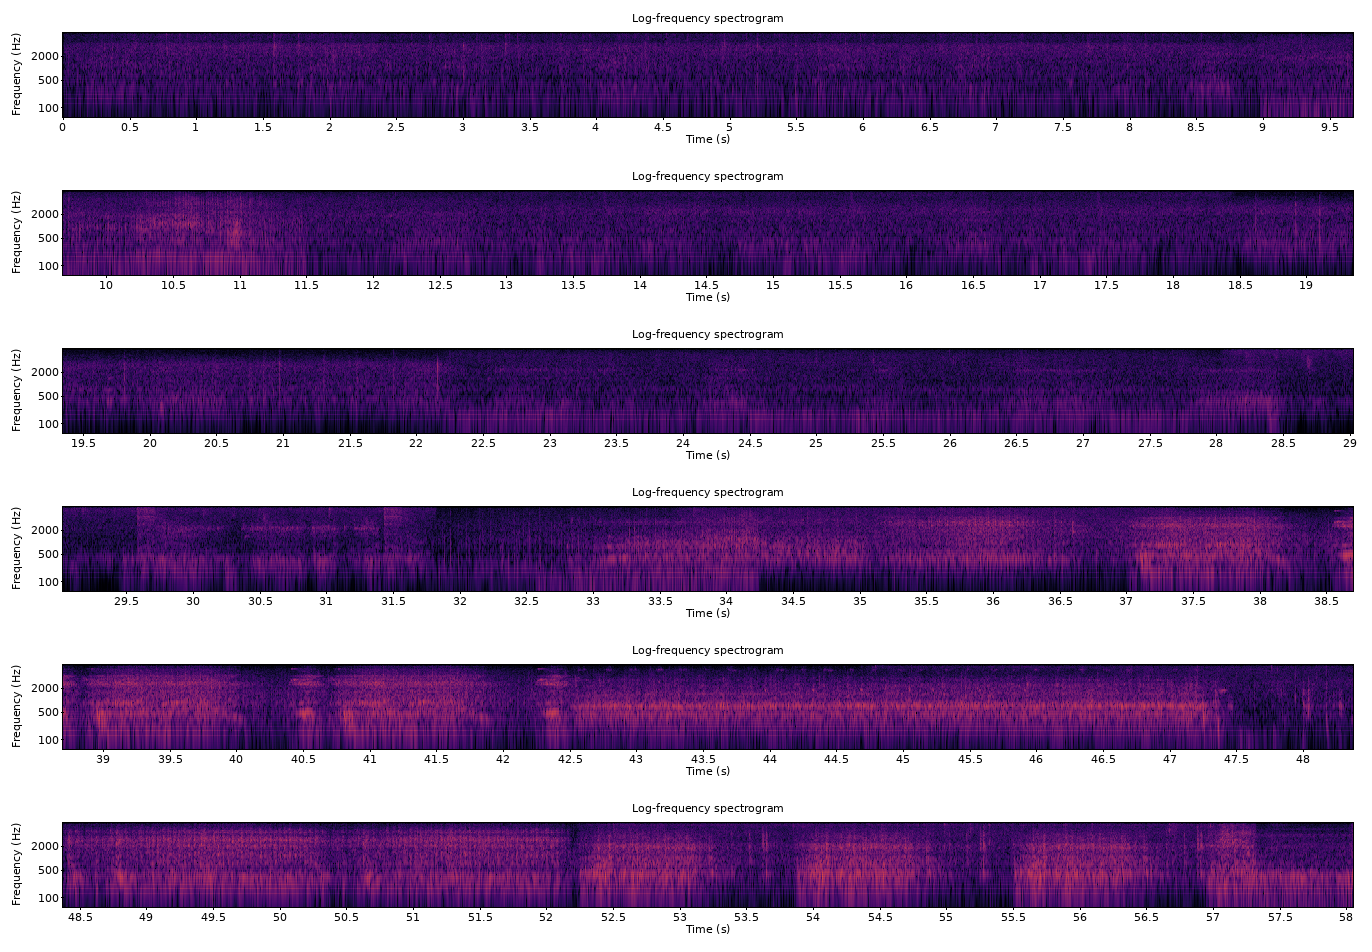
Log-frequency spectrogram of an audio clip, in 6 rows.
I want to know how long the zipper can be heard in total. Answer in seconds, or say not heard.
4 s.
